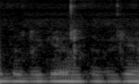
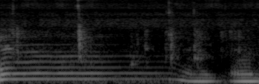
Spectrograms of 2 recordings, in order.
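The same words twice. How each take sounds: First: Said in the usual way. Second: High, slow, soft singsong coo; drawn-out singsong. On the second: Real, not acted. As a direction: stretch it out softly and sing it up high.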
